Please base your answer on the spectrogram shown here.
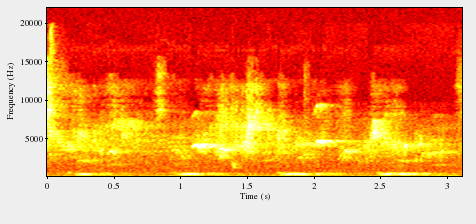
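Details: A pigeon, at first taken by listeners for an owl, gives soft, low, hollow coos near horses being groomed, four short notes under a second apart, over a steady background hum with faint higher chirps.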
